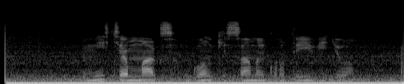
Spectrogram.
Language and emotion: Russian, neutral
